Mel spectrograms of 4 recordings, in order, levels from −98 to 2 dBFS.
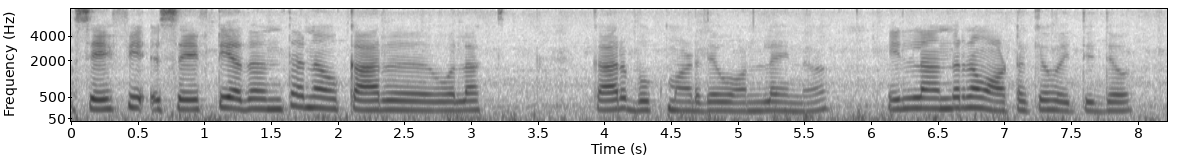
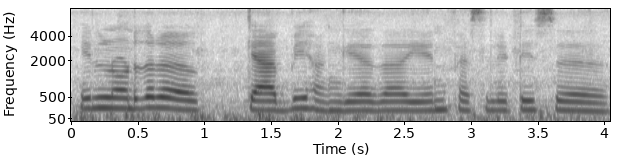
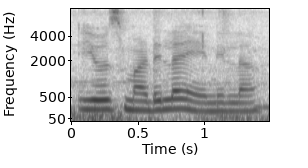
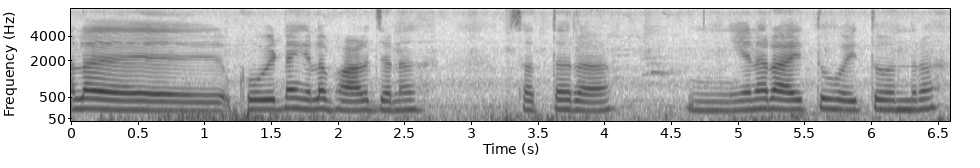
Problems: background sounds at intervals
